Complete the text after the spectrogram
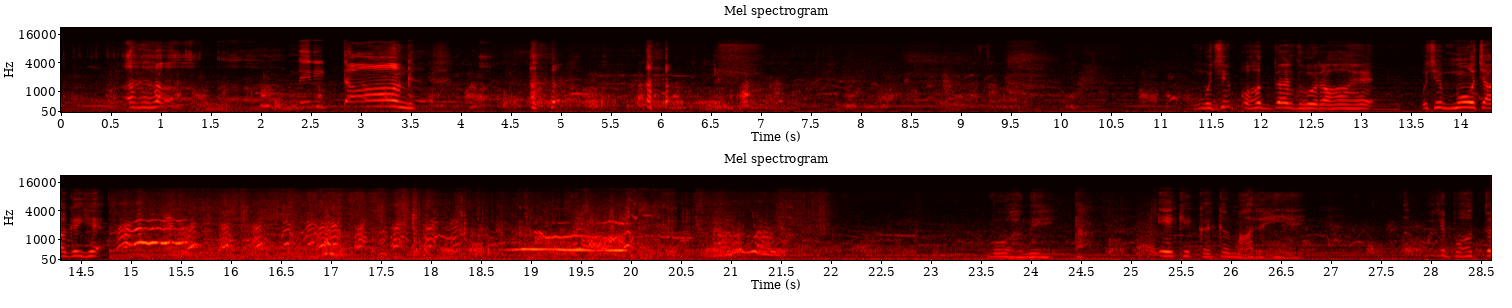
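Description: A man groans and gasps in pain close by.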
